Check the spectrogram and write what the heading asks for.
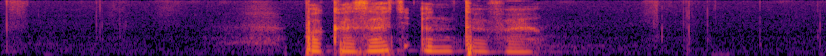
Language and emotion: Russian, neutral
